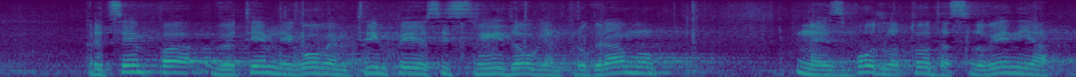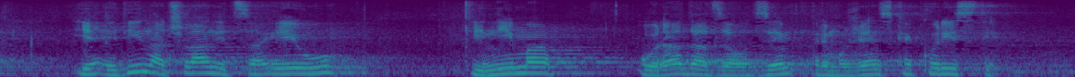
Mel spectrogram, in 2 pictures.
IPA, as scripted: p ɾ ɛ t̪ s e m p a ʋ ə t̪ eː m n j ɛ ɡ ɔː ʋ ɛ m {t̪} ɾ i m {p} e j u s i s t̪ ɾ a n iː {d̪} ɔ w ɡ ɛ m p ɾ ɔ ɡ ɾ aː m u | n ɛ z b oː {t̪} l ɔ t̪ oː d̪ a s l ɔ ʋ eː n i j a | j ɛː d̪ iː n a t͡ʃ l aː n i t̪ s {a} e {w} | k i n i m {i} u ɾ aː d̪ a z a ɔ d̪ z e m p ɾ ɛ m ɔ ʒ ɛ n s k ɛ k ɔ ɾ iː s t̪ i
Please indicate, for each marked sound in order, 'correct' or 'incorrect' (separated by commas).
correct, correct, correct, incorrect, correct, incorrect, incorrect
